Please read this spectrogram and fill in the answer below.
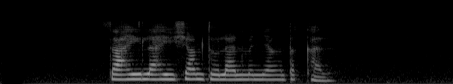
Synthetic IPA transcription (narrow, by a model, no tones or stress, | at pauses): saɦilaɦiʃamd̪o̤lanməɲaŋt̪əɡ̥al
